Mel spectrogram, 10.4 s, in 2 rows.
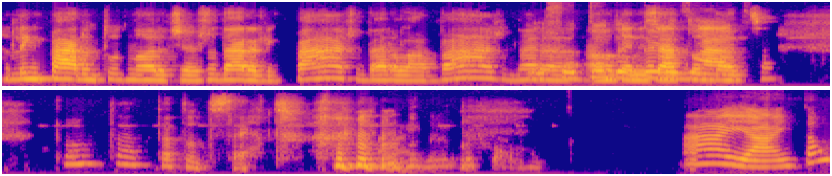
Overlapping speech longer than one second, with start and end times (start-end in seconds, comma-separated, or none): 3.3-4.7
